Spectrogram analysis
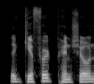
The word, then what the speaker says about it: Pinchot: Yeah, the Gifford, the T would have to be silent, right? That's what I'm thinking too. The T is silent, so it would be the Gifford Pinchot Natural.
